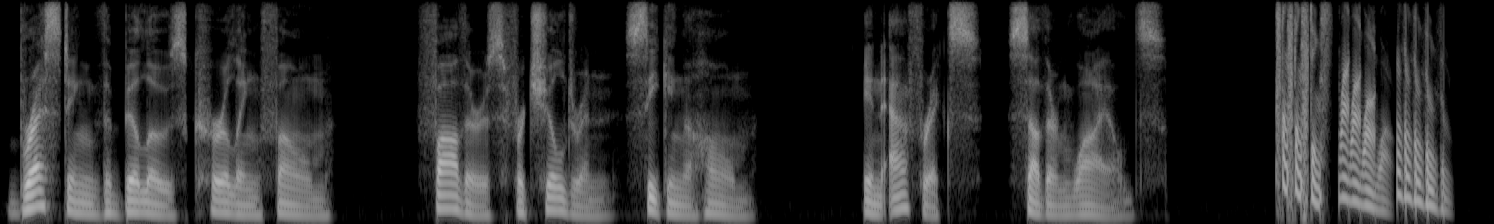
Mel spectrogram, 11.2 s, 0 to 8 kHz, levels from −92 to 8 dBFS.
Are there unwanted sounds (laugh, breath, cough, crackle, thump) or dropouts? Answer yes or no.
yes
